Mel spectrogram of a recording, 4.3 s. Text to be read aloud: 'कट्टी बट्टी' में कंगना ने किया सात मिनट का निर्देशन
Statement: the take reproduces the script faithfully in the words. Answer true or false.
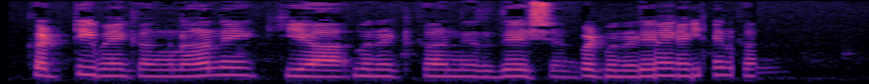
false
